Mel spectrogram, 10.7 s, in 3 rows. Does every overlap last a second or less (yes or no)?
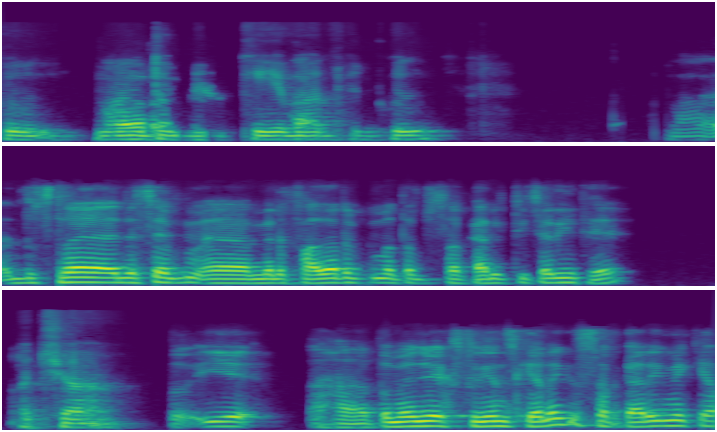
yes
